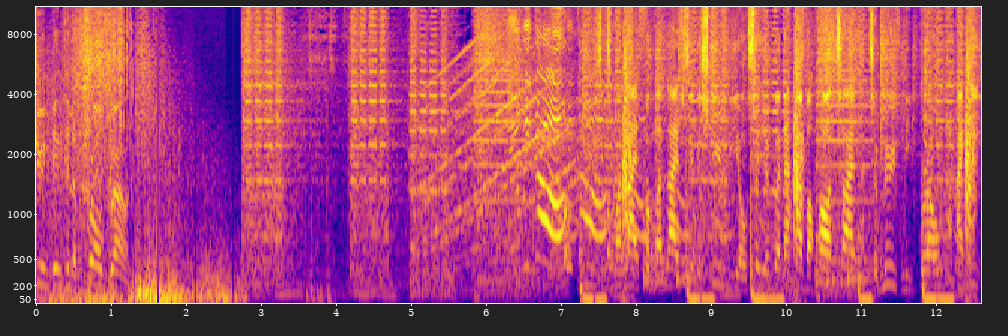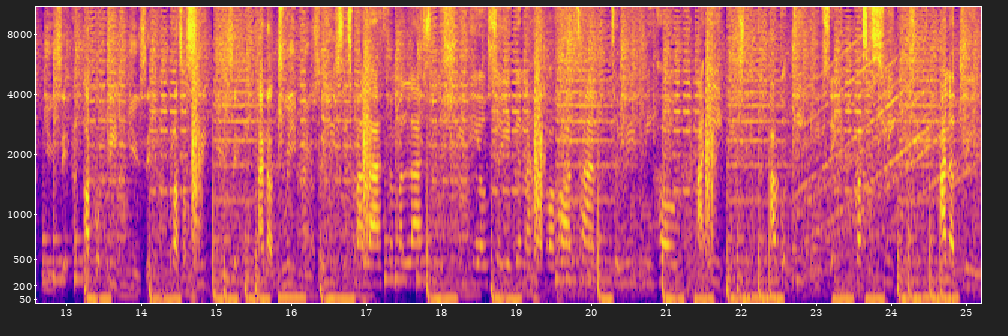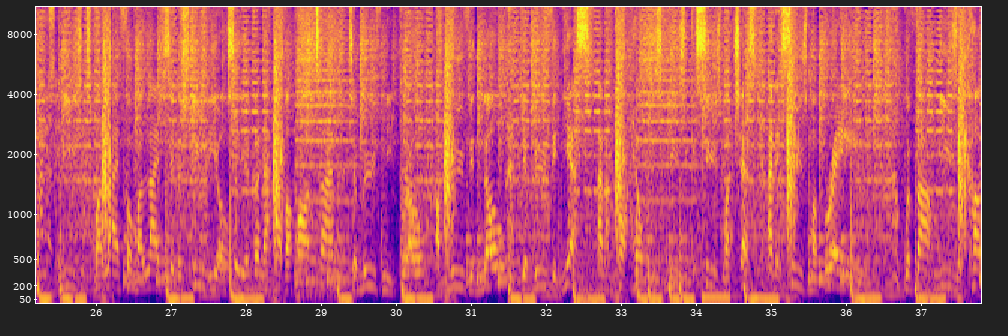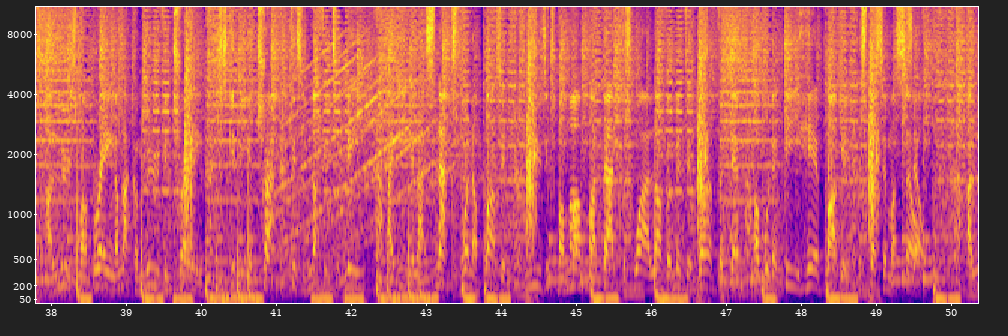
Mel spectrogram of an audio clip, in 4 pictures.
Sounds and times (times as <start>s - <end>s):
Soundtrack music: 2.7s - 11.2s, 30.1s - 50.3s.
